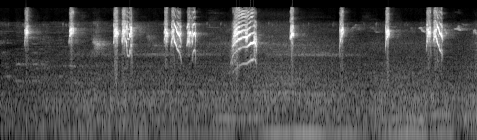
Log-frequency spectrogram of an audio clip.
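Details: A female long-tailed shrike calls the male with spaced sharp clicks and short chirps, a wavering trill dropping in pitch midway, then more single clicks, over a steady low hum.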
